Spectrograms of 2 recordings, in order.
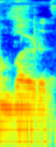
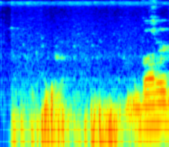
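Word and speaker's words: bird: Lawyer होता है झूठा अब देखो पांच आई से अ का उच्चारण आई से अ का उच्चारण आई से का उच्चारण क्या हो जाएगा? वर्ड आई से अ का उच्चारण हम कैसे करेंगे? बर्ड बी आई आर डी बी आई आर डी बर्ड यानी कि पक्षी और अगला लिखेंगे बर्थ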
